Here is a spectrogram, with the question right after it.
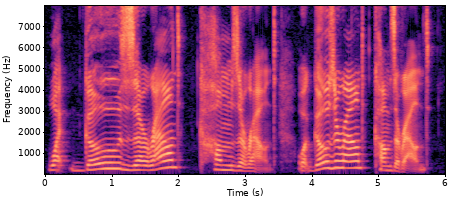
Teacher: say this phrase together with the S changing to a Z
